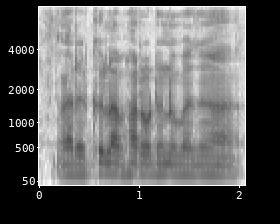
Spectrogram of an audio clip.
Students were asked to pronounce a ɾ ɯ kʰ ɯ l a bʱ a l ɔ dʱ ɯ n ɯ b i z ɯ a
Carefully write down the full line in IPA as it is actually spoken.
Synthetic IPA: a ɾ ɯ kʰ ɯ l a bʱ a ɾ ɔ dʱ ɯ n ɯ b a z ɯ a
